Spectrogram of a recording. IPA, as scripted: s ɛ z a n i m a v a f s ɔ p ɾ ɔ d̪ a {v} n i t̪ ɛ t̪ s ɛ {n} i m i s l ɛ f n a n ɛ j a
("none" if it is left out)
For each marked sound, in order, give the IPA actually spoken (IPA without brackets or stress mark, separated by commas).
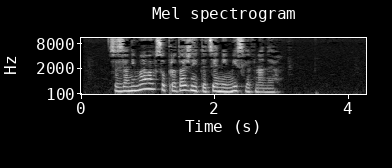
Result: ʒ, n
